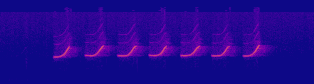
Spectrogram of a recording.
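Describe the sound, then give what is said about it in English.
A bird call: seven quick rising whistled chirps, evenly spaced and fairly loud, repeating in a steady rhythm with nothing else around them. “Sound one was a bird.”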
